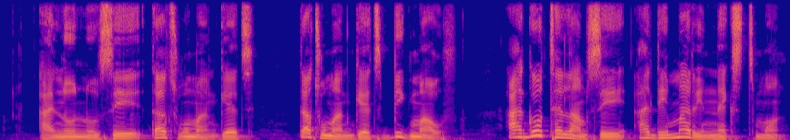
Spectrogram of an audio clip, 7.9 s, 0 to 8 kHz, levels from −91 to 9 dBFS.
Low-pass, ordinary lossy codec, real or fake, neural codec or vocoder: none; none; real; none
